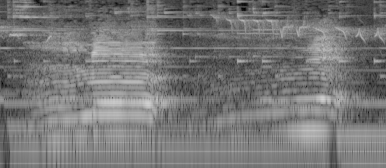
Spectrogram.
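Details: Village cattle herded through a rice field ditch toward their pen, lowing twice: drawn-out, harmonic moos that swell and fade, each about one and a half seconds, over steady background music.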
